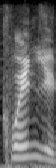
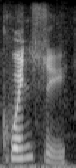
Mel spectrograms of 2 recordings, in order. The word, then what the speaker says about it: Quincy: And then you say that, everybody appears like it's pronounced quinzy, not quincy.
